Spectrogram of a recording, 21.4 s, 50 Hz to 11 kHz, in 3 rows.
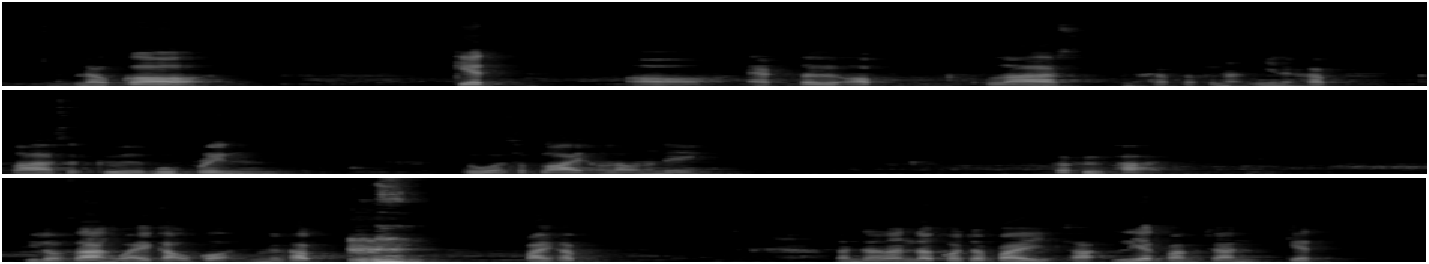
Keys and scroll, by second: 1.9-4.2 typing, 10.7 s, 11.3 BackSpace, 12.4-13.5 typing, 20.1-21.3 typing.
